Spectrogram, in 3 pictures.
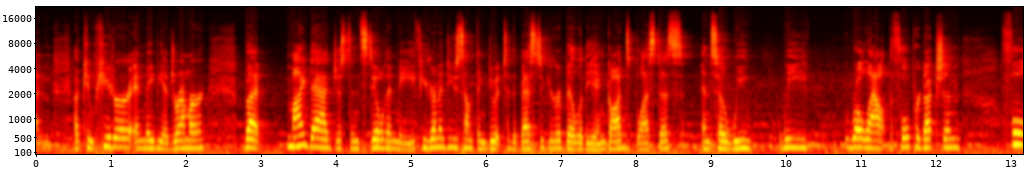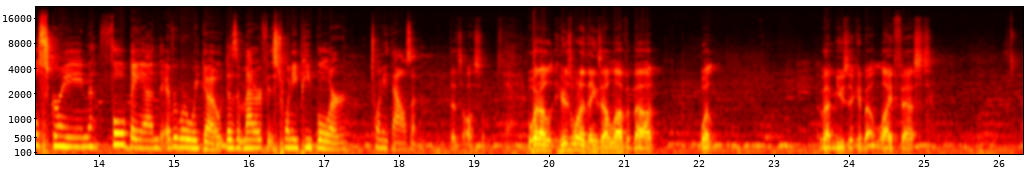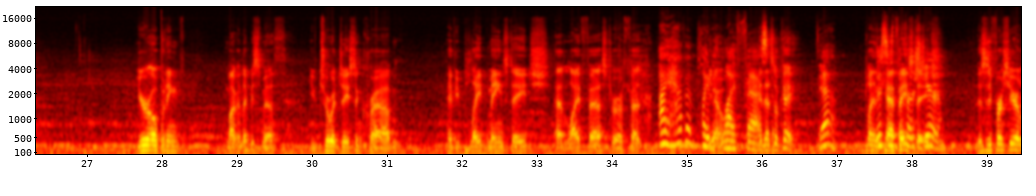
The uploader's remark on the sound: In front of a live audience at Lifest music festival in Osh Kosh, WI.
